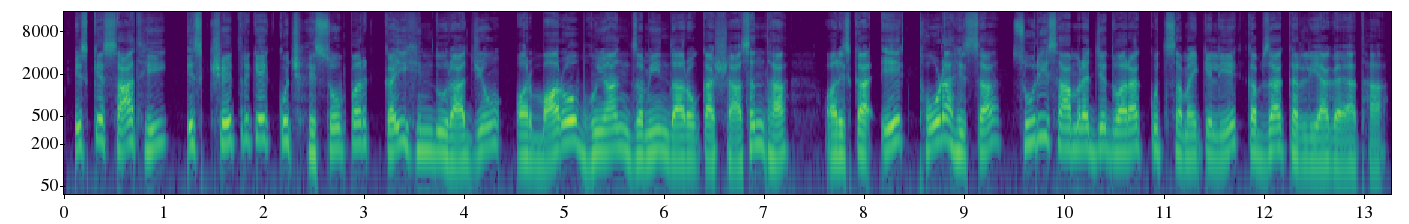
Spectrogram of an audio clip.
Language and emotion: Hindi, neutral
